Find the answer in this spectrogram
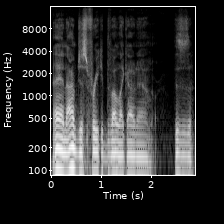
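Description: A man's voice: a bass voice, fairly even intonation, moderate pace, warm tone, no room sound, clean studio sound. A man co-hosting a podcast, chatting casually with lots of swearing and laughter, sounding congested from a cold. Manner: rambling, laughs often, swears a lot. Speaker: podcast co-host. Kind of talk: casual profane banter.

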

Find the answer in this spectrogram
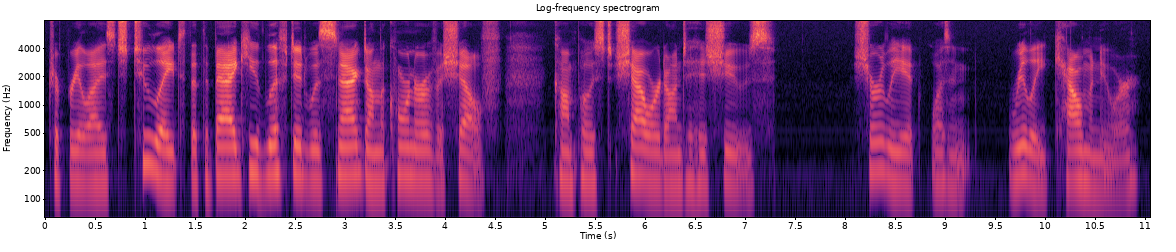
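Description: Woman narrating a story podcast, lowish voice, measured, really dry close recording. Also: fairly even intonation, no room sound. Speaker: author and narrator. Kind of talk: scripted fiction narration.

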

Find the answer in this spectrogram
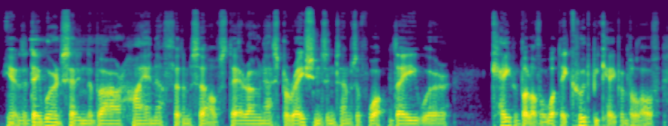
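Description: A middle-aged man, a native English speaker, answering interview questions in a measured, halting way with many fillers and restarts. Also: sits low, fairly bright tone. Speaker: company representative, interviewee.

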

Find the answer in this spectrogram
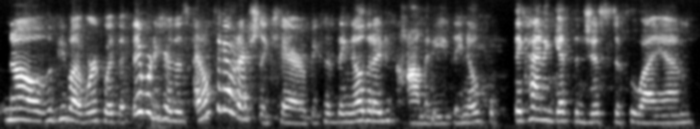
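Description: A woman's voice: medium pitch, lively intonation, quick pace, bright, forceful tone, muffled recording, a little hiss or hum. A woman comedian co-hosting a podcast, frank and joking, a little tipsy. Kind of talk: casual podcast chat.

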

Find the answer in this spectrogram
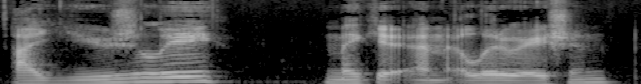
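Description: A young man hosting a casual podcast chat, telling stories in a relaxed way and laughing easily. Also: mid-range voice, moderate pace. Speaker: podcast host.

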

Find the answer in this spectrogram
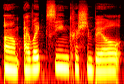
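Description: Casual American woman in her thirties, animated storyteller. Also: mid-range voice, slow pace, clean tone. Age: 30s. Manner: animated storytelling with mock quoted voices and swearing. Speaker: podcast co-host. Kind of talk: casual chat about films and sports.

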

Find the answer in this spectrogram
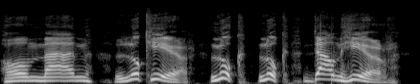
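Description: A man voicing a sorrowful, stern male ghost who loudly declaims warnings. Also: fairly high pitch, sing-song, slow pace, no room sound, voice pushed up. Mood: urgent.

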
